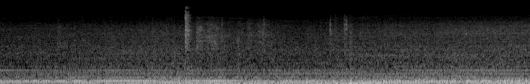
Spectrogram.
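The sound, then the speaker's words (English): A car drives steadily along a road, its engine a constant low rumble with road noise beneath, plus a few brief higher clicks or ticks partway through. No one speaks. “As they set out on the open road, Trent believed that his life goals were finally coming true.”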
